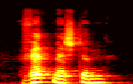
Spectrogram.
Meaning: to fatten
- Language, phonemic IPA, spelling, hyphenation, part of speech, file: Dutch, /ˈvɛtˌmɛs.tə(n)/, vetmesten, vet‧mes‧ten, verb, Nl-vetmesten.ogg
